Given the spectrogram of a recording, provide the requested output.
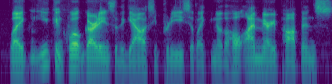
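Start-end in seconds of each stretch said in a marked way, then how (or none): none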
